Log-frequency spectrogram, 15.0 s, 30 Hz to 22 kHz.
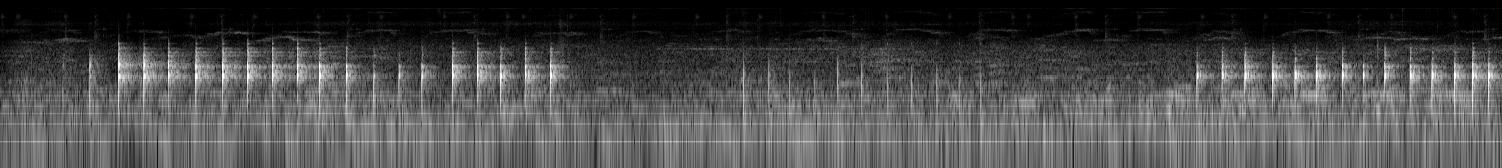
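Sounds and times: knuckles knocking on tile: 1.2s - 5.7s, 7.4s - 10.0s.

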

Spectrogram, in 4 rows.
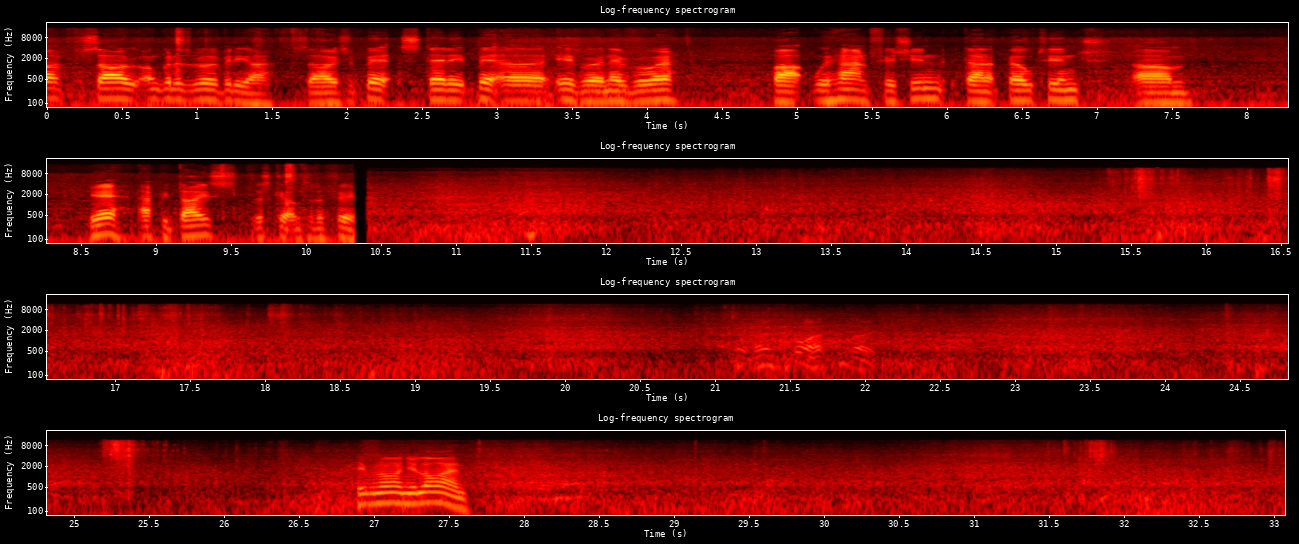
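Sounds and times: waves washing on shingle: 0.0s - 33.0s
wind on microphone: 10.7s - 21.1s, 22.0s - 33.0s.

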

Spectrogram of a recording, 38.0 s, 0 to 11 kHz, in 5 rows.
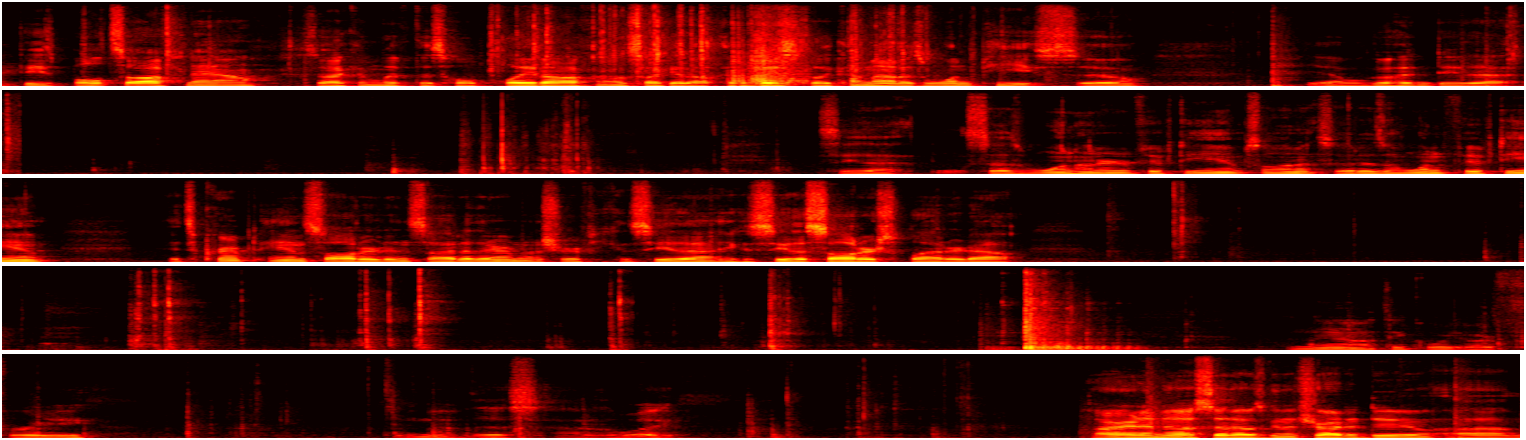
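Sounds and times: cables rustling: 0.3s - 5.4s.

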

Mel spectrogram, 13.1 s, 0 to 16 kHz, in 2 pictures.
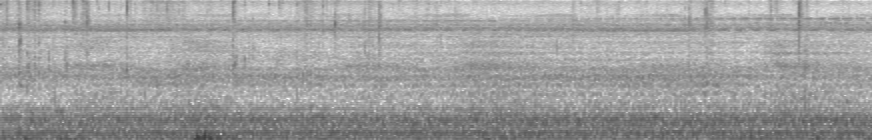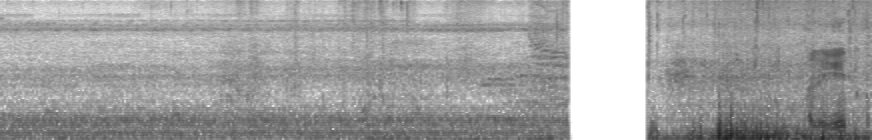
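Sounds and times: low machine-like drone: 0.0s - 10.8s.

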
